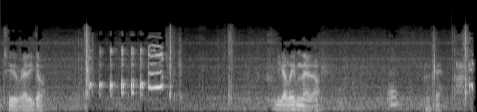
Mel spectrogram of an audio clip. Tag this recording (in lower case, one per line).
speech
